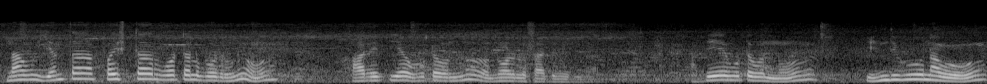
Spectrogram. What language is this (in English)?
Kannada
